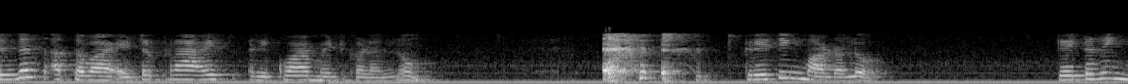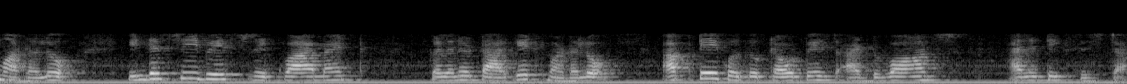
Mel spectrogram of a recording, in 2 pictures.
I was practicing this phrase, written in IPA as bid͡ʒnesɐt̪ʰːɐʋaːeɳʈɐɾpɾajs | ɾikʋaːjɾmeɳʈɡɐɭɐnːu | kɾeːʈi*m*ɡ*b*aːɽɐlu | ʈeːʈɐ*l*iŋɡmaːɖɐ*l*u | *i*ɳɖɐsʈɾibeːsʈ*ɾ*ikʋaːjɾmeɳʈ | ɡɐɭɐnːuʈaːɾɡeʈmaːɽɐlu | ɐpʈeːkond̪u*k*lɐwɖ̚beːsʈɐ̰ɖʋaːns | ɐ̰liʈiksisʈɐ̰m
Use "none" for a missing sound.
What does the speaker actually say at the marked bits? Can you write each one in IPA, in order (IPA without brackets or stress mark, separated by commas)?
ŋ, m, ɾ, l, i, ɾ, k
